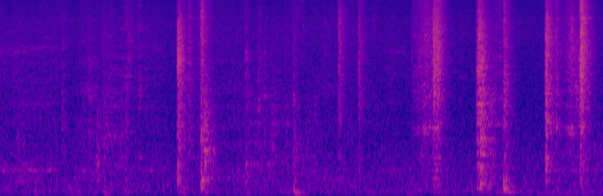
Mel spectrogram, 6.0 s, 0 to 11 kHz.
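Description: A plastic 3D embossing folder with card inside and clear acrylic plates being handled and laid together on a table. There are a few light clicks and taps, one about two seconds in and several between four and six seconds.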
